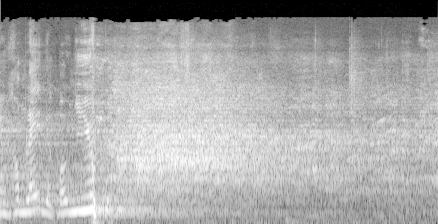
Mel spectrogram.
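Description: A crowd of women laughs heartily nearby.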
